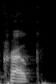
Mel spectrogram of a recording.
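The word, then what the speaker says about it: Kreuk: Okay, what about one of my favorite characters, which is, you can help me pronounce it, is Kristen Krauk? Is it Kristen Krauk? Sure. Krauk as Lana.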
